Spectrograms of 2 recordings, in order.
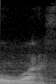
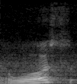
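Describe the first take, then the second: First: "was" voiced with an open a; "was" pronunciation. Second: "was" voiced with a rounded o, "wos"; "wos" pronunciation. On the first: Teacher showing two options, "was" said with open a. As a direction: pronounce "was" with a as in "ah". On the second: Teacher showing two options, "was" said as "wos". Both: Shown as a demonstration. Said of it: "Se puede pronunciar was o was".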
